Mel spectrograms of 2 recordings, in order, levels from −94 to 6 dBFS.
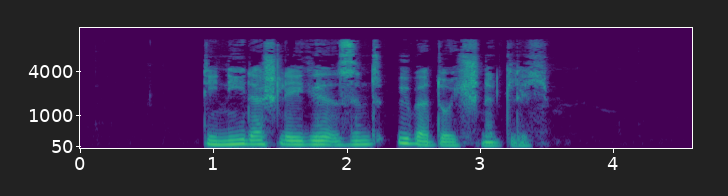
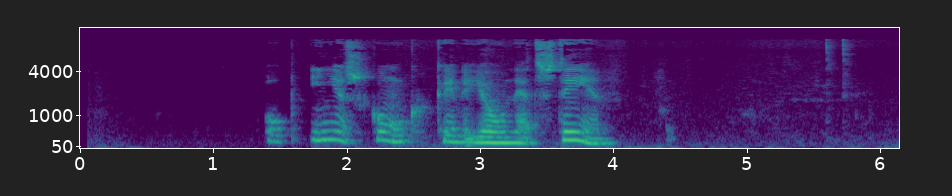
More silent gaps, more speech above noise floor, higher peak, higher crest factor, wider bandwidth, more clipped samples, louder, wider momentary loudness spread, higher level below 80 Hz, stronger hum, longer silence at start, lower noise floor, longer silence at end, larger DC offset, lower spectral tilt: neither; first, 55 dB vs 51 dB; about the same, -12 dBFS vs -14 dBFS; about the same, 20 dB vs 18 dB; about the same, 11.5 kHz vs 11.5 kHz; neither; about the same, -29 LUFS vs -30 LUFS; second, 11 LU vs 17 LU; first, -56 dBFS vs -68 dBFS; neither; second, 0.95 s vs 1.4 s; first, -84 dBFS vs -80 dBFS; first, 1.1 s vs 0.55 s; neither; about the same, -4.5 dB/octave vs -5.5 dB/octave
